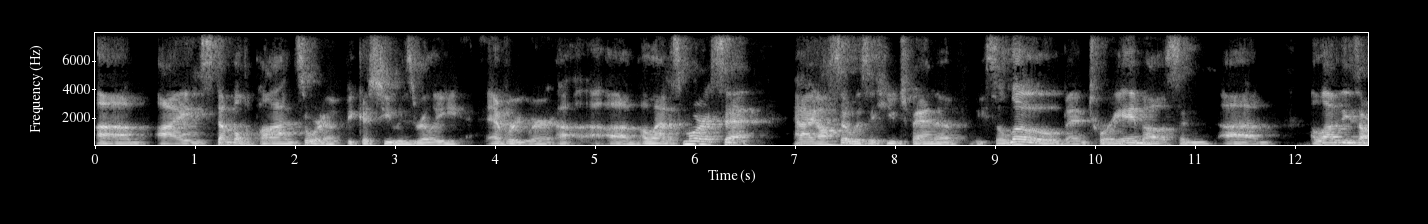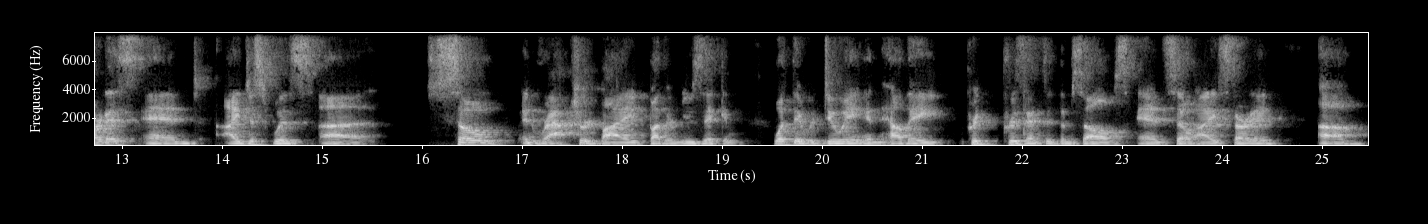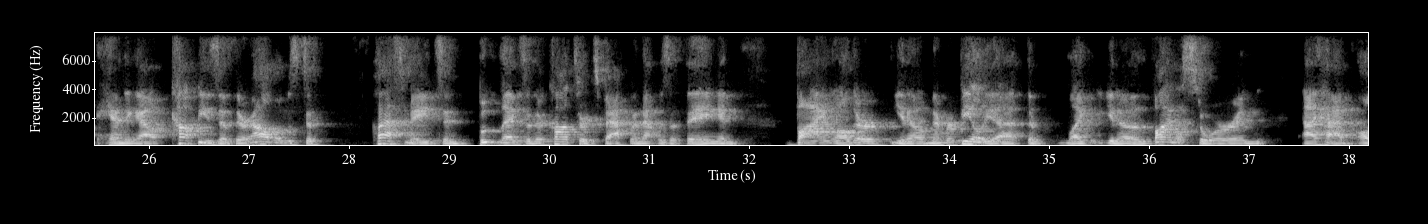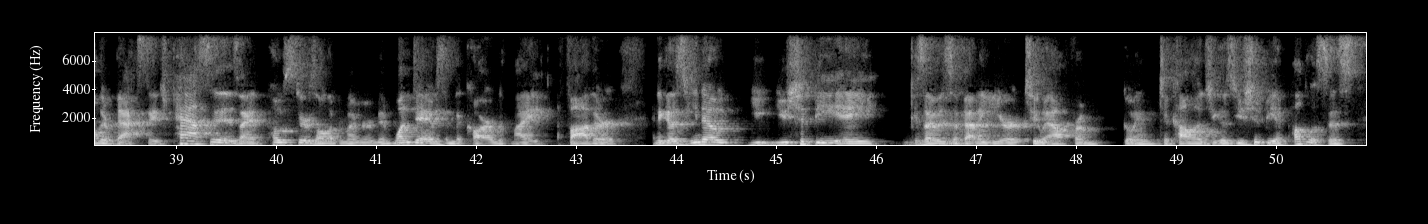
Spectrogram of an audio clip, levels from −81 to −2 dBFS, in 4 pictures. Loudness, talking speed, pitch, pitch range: -19 LUFS, 180 wpm, 110 Hz, 105-130 Hz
